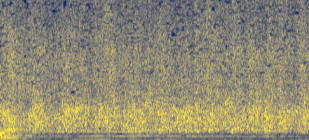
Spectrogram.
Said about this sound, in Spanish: Ahí subieron los aplausos, fin. Gracias.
